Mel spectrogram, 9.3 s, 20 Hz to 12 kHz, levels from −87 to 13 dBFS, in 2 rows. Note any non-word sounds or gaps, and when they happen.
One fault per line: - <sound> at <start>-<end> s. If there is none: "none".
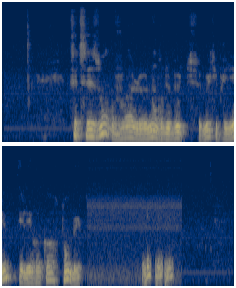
- laugh at 7.4-8.1 s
